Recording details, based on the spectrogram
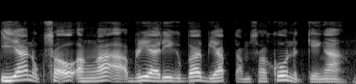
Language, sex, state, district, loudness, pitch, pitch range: Garo, male, Meghalaya, West Garo Hills, -15 LUFS, 155 Hz, 130-185 Hz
